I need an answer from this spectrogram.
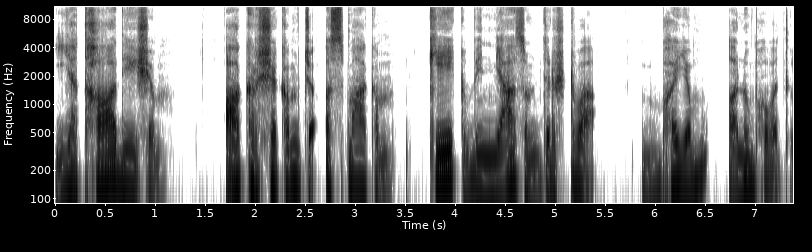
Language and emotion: Sanskrit, fearful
